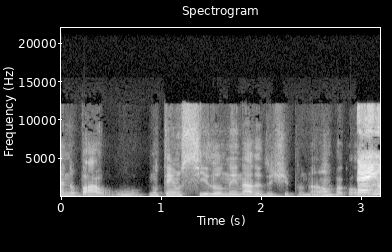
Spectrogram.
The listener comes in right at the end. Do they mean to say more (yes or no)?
yes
